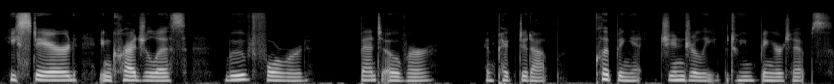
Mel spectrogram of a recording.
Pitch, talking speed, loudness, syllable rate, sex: 185 Hz, 120 wpm, -21 LUFS, 4.7 syllables/s, female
